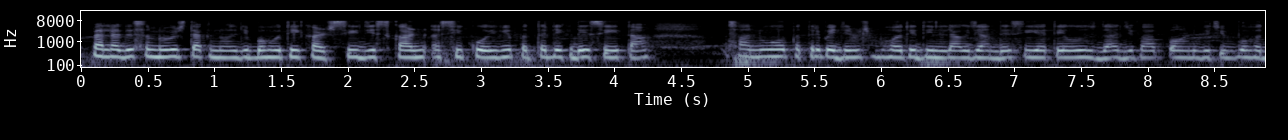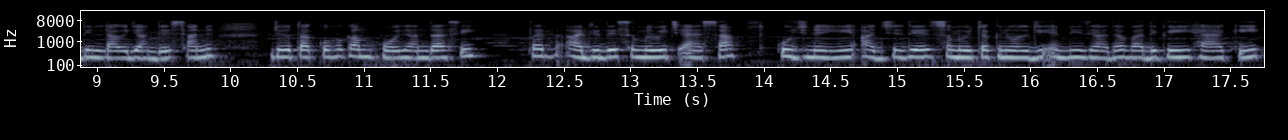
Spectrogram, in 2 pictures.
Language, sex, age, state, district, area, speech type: Punjabi, female, 18-30, Punjab, Patiala, urban, spontaneous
